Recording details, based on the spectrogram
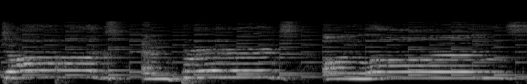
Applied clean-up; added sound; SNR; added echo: none; Ringtone; 14 dB; reverberation time 0.7 s.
